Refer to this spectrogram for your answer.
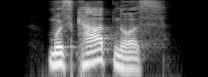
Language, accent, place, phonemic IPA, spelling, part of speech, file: German, Germany, Berlin, /mʊsˈkaːtˌnʊs/, Muskatnuss, noun, De-Muskatnuss.ogg
- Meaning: 1. nutmeg (powered spice) 2. nutmeg (whole seed) 3. ellipsis of Muskatnussbaum (“nutmeg tree”)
